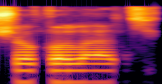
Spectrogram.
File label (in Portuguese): chocolate 120Hz garganta Normal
